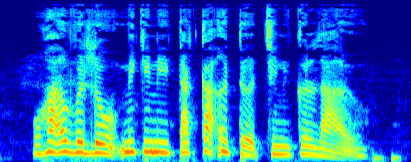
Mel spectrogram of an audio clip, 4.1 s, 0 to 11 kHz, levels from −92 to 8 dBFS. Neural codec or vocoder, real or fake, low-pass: vocoder, 44.1 kHz, 128 mel bands every 256 samples, BigVGAN v2; fake; 9.9 kHz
